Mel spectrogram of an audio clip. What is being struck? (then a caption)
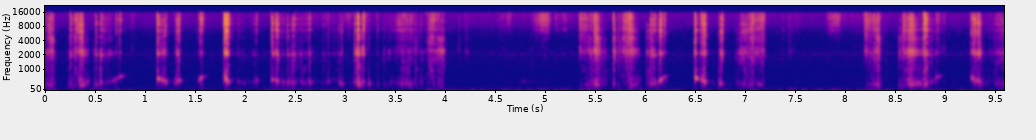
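Small glass jar with plastic screw lid. A small clear glass jar with a black plastic screw lid, hollow and seemingly holding a few pills, is held in both hands over a bedsheet while fingertips and nails tap and scratch the glass body and the lid. About two dozen crisp, bright clicks and scratchy rasps come in quick clusters, with a quieter pause in the middle. Each tap dies away almost instantly.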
